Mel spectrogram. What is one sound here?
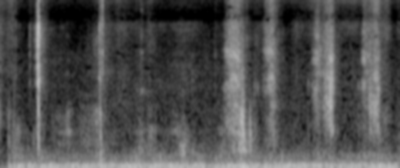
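A knife shaves and scrapes at a wooden stick.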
